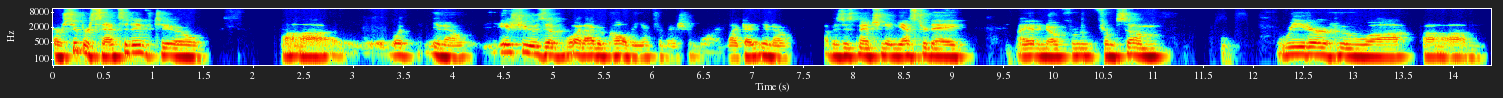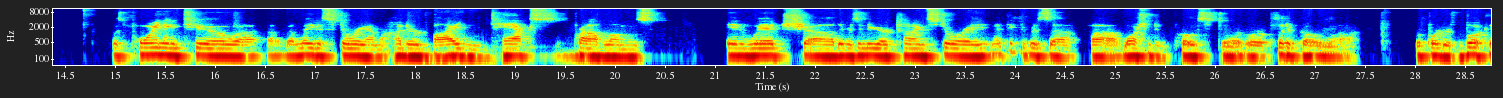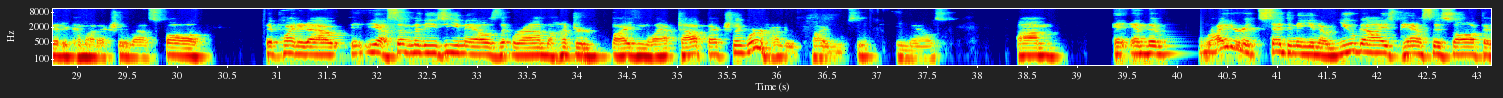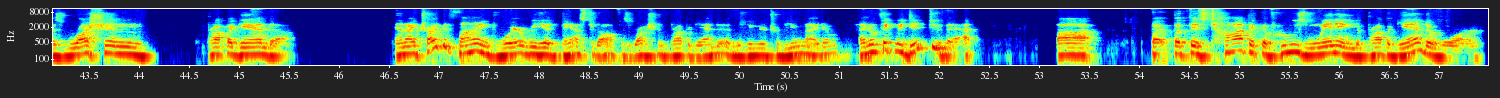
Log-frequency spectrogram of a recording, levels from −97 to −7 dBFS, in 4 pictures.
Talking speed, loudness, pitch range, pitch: 165 wpm, -21 LUFS, 130-155 Hz, 140 Hz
